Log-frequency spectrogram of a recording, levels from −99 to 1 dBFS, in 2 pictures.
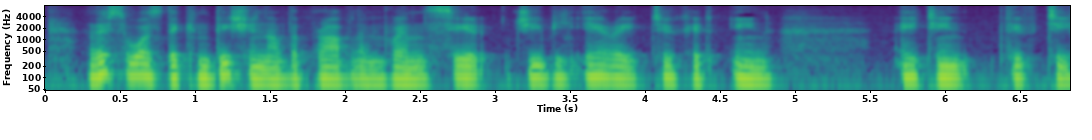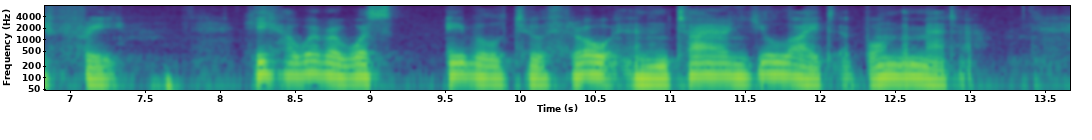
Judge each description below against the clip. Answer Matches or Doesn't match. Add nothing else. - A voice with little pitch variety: Doesn't match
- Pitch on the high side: Doesn't match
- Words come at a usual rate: Doesn't match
